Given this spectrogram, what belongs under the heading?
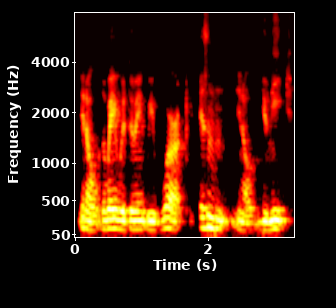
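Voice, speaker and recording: A Scottish man, founder and CEO of a tech company, answers interview questions as a guest in a conversational, emphatic way, leaning on key phrases. His medium-pitched voice is warm, with fairly even intonation and a moderate pace.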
